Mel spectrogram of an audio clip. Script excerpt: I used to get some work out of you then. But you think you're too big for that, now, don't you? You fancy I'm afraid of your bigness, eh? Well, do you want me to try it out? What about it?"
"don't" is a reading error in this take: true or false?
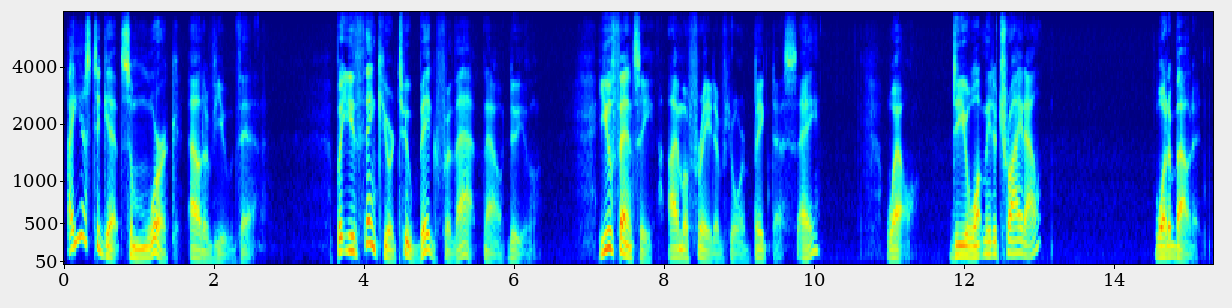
true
